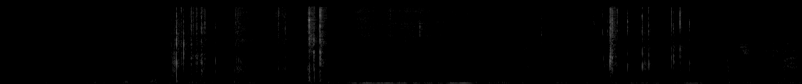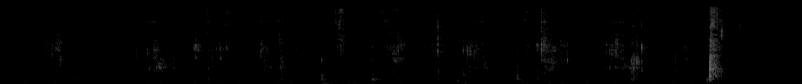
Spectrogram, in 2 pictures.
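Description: Foil powder sachet from a Popin Cookin sushi candy kit being cut open and emptied: a few sharp snips and crackles about two seconds in, a short hiss of powder pouring out, then a run of foil crinkling and light clicks against the plastic tray, with one louder click near the end.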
